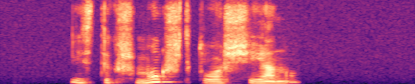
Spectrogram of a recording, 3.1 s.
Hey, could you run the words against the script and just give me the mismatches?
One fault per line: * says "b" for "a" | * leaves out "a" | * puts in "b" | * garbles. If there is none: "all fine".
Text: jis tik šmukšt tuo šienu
all fine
